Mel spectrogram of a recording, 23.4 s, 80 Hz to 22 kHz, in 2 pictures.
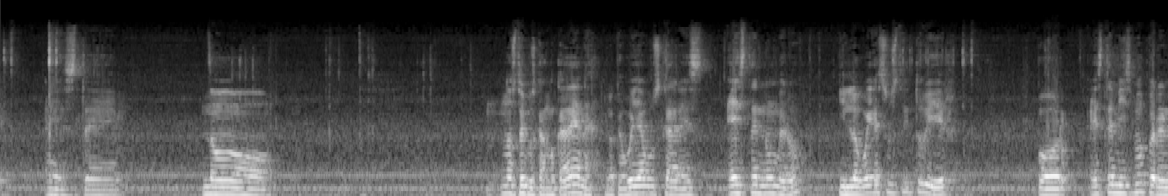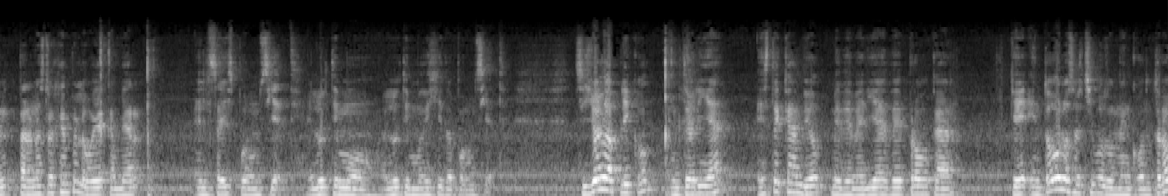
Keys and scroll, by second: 0.0-0.2 typing, 3.6 ctrl+c, 6.5 ctrl+v, 7.3 Right, 7.5 Right, 7.6 Right, 7.8 Right, 9.0-9.7 typing, 10.9 ctrl+v, 12.7 BackSpace, 13.2 7, 18.3 Return.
